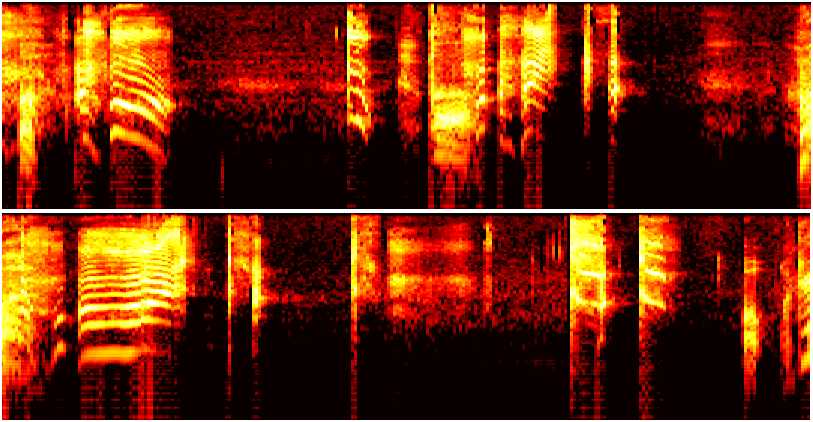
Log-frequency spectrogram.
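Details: A young boy imitating his aunt's cough while laughing: giggles mixed with short, playful coughs; cough mixed with laughter.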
